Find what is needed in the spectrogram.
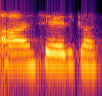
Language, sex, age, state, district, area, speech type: Tamil, female, 18-30, Tamil Nadu, Thoothukudi, rural, conversation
